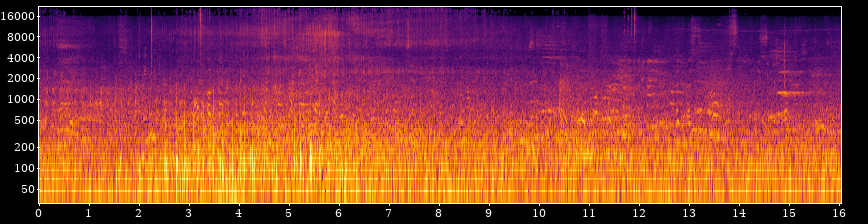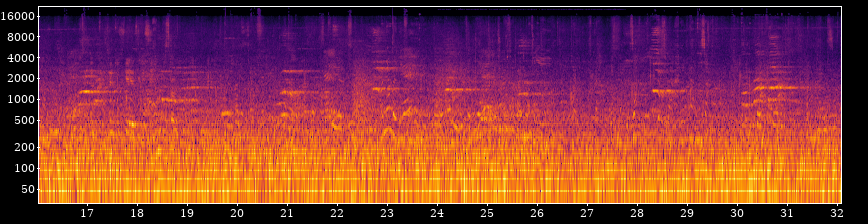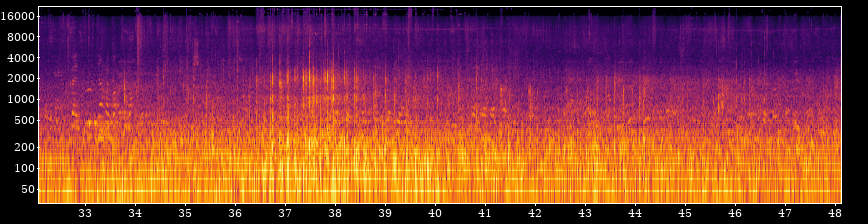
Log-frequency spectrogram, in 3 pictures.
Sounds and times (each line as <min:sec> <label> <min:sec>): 0:00.0 taking the train 0:11.1
0:24.0 taking the train 0:28.0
